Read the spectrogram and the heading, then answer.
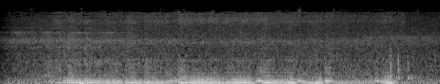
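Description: A hummingbird's beating wings make a low, steady buzzing hum with a rich harmonic drone that wavers slightly in pitch for about four seconds, with no voices present.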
